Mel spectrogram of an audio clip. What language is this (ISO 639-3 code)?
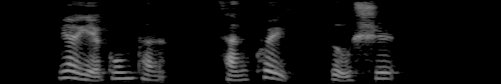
zho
